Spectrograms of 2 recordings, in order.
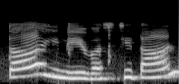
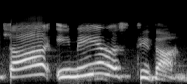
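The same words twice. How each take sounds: First: তা ইমে অবস্থিতান broken into parts, ইমে set apart and rising; split recitation. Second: তা ইমে অবস্থিতান said in one joined breath, stress on ইমে; joined recitation. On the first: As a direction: break তা ইমে অবস্থিতান into pieces, lift ইমে. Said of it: "দুটোকে ভাঙতে". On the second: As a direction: run তা ইমে অবস্থিতান together as one phrase. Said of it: "যদি এটাকে একসাথে না বলতে পারো". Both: Shown as a demonstration.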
